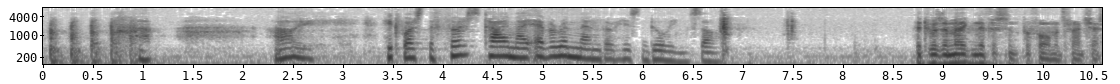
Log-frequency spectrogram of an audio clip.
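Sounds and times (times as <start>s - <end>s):
knocking at a door: 0.0s - 1.1s
speech: 2.6s - 2.8s, 3.4s - 7.0s, 8.8s - 10.5s.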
